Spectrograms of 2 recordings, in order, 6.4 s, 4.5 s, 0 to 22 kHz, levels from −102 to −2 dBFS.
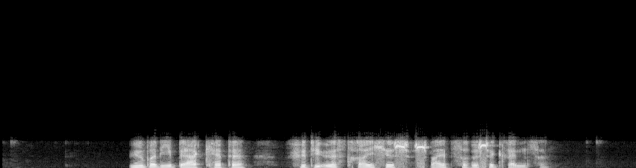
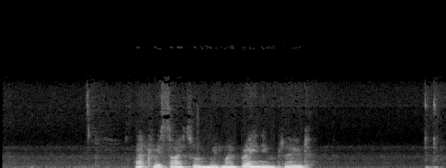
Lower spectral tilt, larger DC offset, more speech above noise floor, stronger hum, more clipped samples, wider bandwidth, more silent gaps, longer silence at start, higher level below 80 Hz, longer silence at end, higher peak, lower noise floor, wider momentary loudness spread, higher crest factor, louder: second, -3 dB/octave vs -10.5 dB/octave; neither; first, 64 dB vs 49 dB; neither; neither; about the same, 4.2 kHz vs 4.2 kHz; neither; about the same, 1.3 s vs 1.35 s; about the same, -64 dBFS vs -68 dBFS; second, 0.9 s vs 1.35 s; first, -2 dBFS vs -10 dBFS; first, -82 dBFS vs -70 dBFS; about the same, 8 LU vs 10 LU; about the same, 18 dB vs 14 dB; first, -17 LUFS vs -22 LUFS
